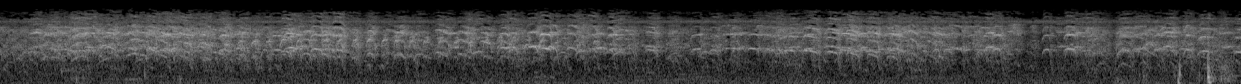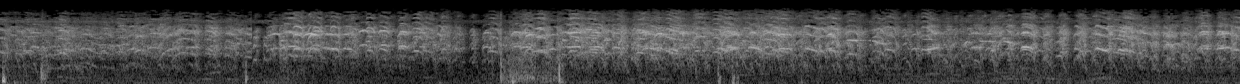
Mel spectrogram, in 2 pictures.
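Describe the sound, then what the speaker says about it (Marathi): Birds in a Konkan village squawk and squeal in continuous alarm calls, a dense, steady chorus that carries on for the whole stretch with a few sharper cries breaking through. "पाखरं एकमेकांना सावध करत असतात की बाबा काहीतरी धोका आहे"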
